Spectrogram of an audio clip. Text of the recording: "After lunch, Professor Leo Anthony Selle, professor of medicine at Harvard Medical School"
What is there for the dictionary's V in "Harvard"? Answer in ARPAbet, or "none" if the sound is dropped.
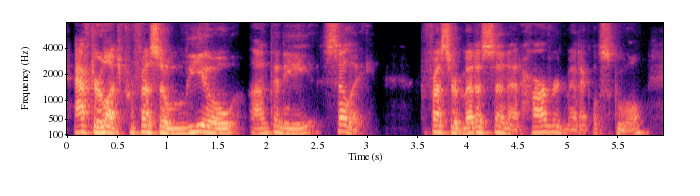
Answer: V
